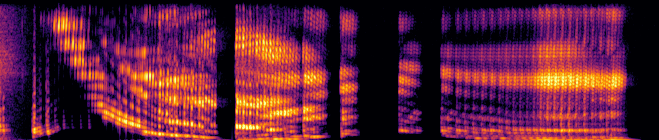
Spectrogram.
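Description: Arturia MiniFreak vocoder with a multi-comp effect at full amount, giving robotic, gritty voiced phrases in short bursts with gaps, close and fairly loud.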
